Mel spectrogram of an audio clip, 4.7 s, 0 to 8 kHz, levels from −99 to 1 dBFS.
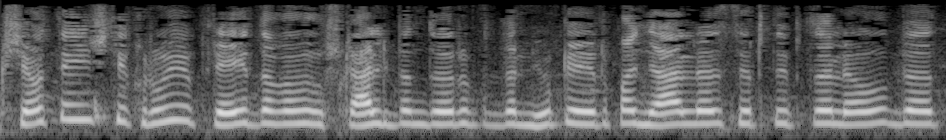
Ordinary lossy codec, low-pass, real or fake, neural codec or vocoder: MP3, 32 kbps; 7.2 kHz; real; none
